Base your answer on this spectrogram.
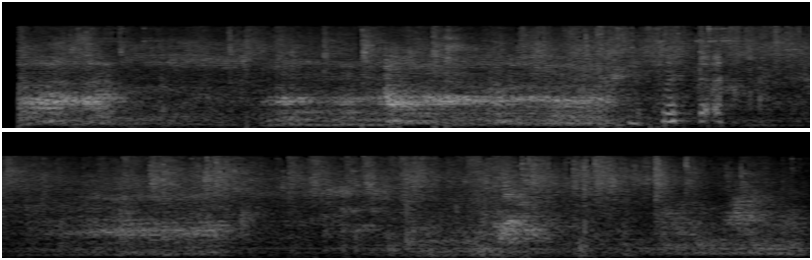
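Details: Several dogs playing tug of war together, with drawn-out growling and whining sounds in bursts over the first three seconds, then lighter yips and scuffling, and a person talking nearby.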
